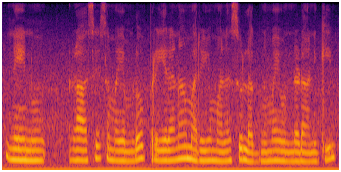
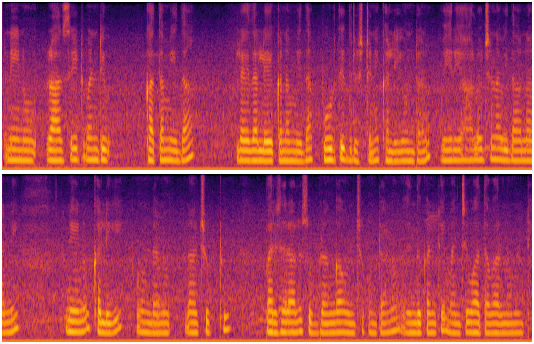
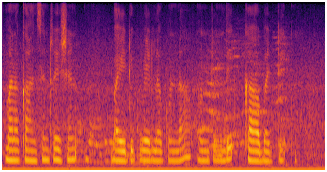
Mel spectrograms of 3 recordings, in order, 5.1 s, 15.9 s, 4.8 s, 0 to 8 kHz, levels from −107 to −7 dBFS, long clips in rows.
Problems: constant background noise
